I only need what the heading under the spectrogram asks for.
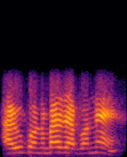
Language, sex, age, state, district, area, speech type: Assamese, female, 60+, Assam, Majuli, rural, conversation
